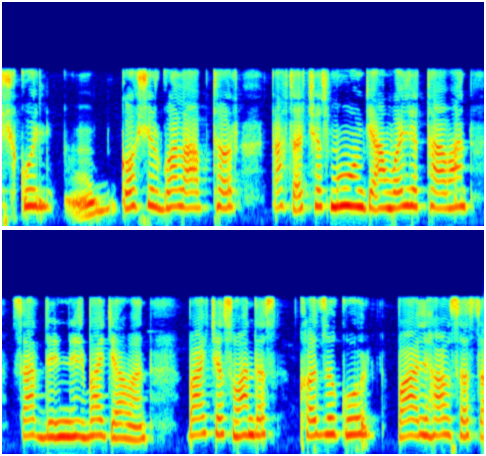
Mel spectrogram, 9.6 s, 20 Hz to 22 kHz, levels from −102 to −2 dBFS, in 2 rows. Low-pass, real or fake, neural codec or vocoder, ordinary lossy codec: 7.2 kHz; real; none; none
